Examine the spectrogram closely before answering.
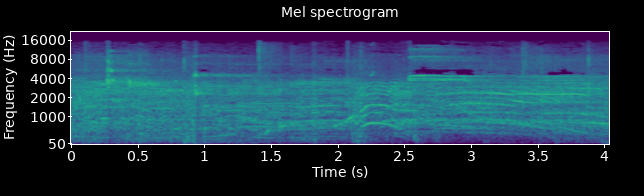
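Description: Basketball shoes squeak sharply on a hard court.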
